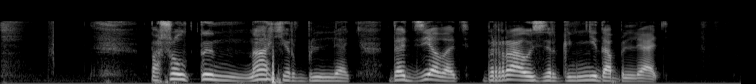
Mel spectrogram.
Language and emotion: Russian, angry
